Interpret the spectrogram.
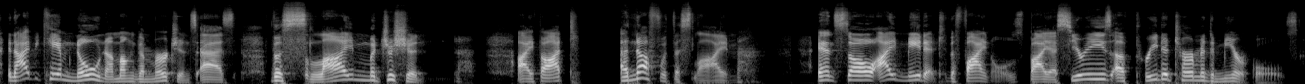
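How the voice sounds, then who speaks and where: An audiobook narrator reading a first-person story in a measured, deliberate way, with dramatic emphasis on key phrases. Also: medium pitch, sharp tone, no room sound.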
